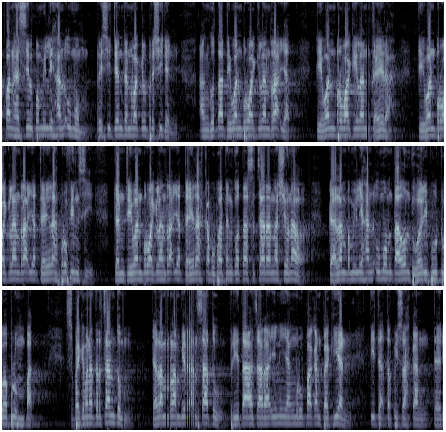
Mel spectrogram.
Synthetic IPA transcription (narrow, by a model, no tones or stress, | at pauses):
panɦasɪlpəmiliɦanumʊmpɾesidɛndanwakɪlpɾesidɛn | ʔaŋɡot̪adewanpərwakilanraʔjat̪̚ | d̥ewanpərwakiland̥aeɾah | d̥ewanpərwakilanraʔjat̪̚d̥aeɾahpɾofinsi | d̥andewanpərwakilanraʔjat̪̚d̥aeɾahkabupat̪ɛnkot̪asət͡ʃaɾanasional | d̥alampəmiliɦanumʊmt̪aʊnduaɾibuduapulʊhmpat̪̚ | səbaɡajmanat̪ərt͡ʃant̪ʊm | d̥alamlampiɾaa̰nsat̪ub̥əɾit̪aːt͡ʃaɾainijaŋməɾupakanbaɡian | t̪idaʔt̪ərpisahkand̥aɾi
